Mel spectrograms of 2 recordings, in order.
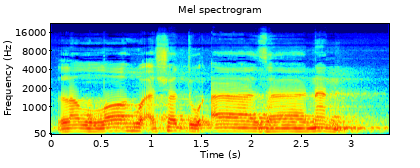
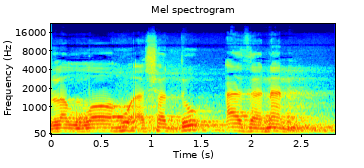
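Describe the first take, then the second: First: The vowels in the last word are long. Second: The vowels in the last word are short. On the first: God has ears. The speaker calls it wrong. "dengan dibaca panjang hamzahnya dan zalnya" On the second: God hears most keenly. The speaker calls it right. "yang dengan di fathah hamzahnya dan juga zalnya"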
